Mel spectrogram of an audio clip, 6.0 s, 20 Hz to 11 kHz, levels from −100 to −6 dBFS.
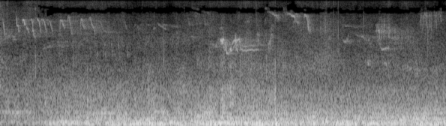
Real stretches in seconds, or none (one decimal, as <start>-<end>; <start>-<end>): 0.0-1.0; 3.2-3.8

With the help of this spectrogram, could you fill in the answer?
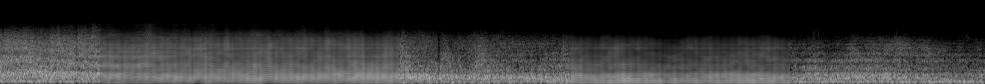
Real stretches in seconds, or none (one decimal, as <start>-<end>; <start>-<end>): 0.0-1.0; 4.0-5.7; 7.9-9.9

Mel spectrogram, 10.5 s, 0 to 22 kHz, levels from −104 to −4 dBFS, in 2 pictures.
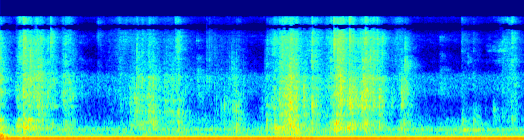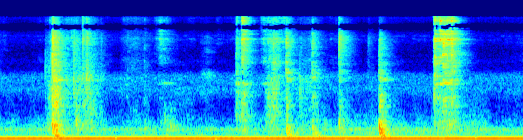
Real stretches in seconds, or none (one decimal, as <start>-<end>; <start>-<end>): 0.0-10.5

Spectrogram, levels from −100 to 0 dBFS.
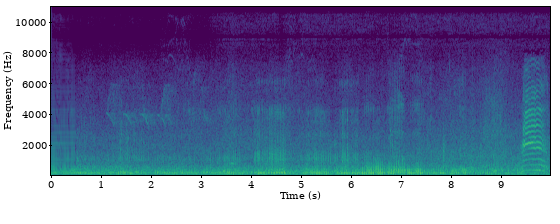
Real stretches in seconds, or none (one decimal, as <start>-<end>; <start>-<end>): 0.5-10.0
